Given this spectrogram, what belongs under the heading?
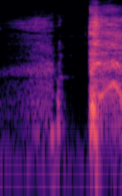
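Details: A woman with a hoarse voice, who mentions her hoarseness right afterward, makes a soft breathy lead-in and then one sharp, harsh cough or throat-clearing burst while doing a craft tutorial.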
